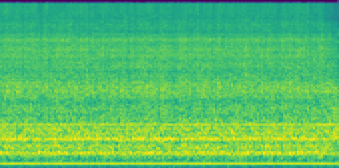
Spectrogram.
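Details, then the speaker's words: Pool pump motor during home inspection: smooth, constant hum with steady low tone, no high-pitched squeal that would signal worn brushes or bearings; healthy, normal running motor. "So this is what a motor should sound"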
